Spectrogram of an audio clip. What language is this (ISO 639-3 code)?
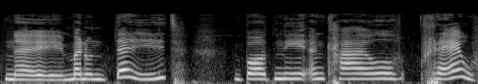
cym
